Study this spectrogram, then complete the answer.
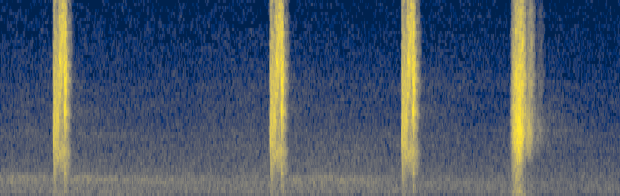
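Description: A game menu ticks as the selection moves.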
